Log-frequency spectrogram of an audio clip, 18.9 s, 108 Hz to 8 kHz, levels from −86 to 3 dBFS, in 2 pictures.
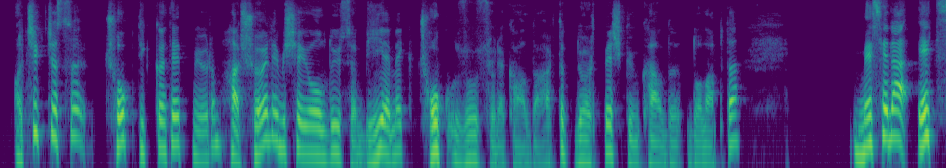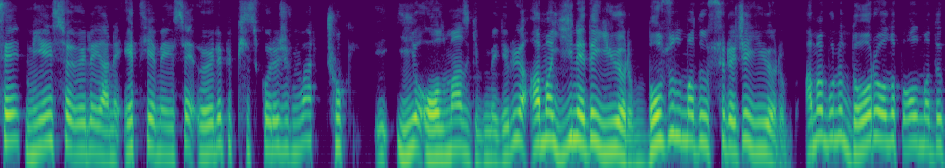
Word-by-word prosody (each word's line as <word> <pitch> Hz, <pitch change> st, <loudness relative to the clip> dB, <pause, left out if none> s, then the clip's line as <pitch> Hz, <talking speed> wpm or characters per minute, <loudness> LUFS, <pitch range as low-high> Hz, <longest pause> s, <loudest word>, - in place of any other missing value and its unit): Açıkçası 250 Hz, -4 st, -4 dB, 0.2 s
çok 205 Hz, +2 st, -1 dB
dikkat 175 Hz, +2 st, -5 dB
etmiyorum. 195 Hz, -3 st, -5 dB
Ha, -, -, 0 dB
şöyle 215 Hz, +6 st, -1 dB
bir 180 Hz, -, -5 dB
şey 170 Hz, -1 st, -3 dB
olduysa, 155 Hz, -, -4 dB
bir 110 Hz, -, -8 dB
yemek 165 Hz, +2 st, -1 dB
çok 165 Hz, +2 st, +1 dB
uzun 125 Hz, -1 st, -9 dB
süre 100 Hz, -6 st, -14 dB
kaldı 85 Hz, -1 st, -15 dB
artık -, -, -11 dB
4-5 115 Hz, +8 st, -6 dB
gün 110 Hz, -4 st, -12 dB
kaldı 100 Hz, -3 st, -10 dB
dolapta 100 Hz, -, -6 dB, 1.1 s
mesela 210 Hz, +9 st, +4 dB
etse, 215 Hz, 0 st, +4 dB
niyeyse 195 Hz, +4 st, 0 dB
öyle, 170 Hz, +1 st, -1 dB
yani 145 Hz, -2 st, -1 dB
et 185 Hz, +4 st, -3 dB
yemeğiyse 165 Hz, 0 st, -2 dB
öyle 170 Hz, +4 st, 0 dB
bir 195 Hz, -, -8 dB
psikolojim 175 Hz, 0 st, -4 dB
var, 210 Hz, +1 st, -4 dB
çok 195 Hz, -1 st, -4 dB, 0.3 s
i 150 Hz, 0 st, -7 dB
iyi 170 Hz, +2 st, +2 dB
olmaz 155 Hz, +2 st, +4 dB
gibime 135 Hz, 0 st, -7 dB
geliyor 210 Hz, -, 0 dB
ama 205 Hz, +5 st, +6 dB
yine 210 Hz, +2 st, +4 dB
de -, -, +7 dB
yiyorum. 165 Hz, -, +2 dB
Bozulmadığı 215 Hz, -1 st, +4 dB
sürece 210 Hz, +1 st, 0 dB
yiyorum 175 Hz, -4 st, -1 dB
ama 215 Hz, +7 st, +1 dB
bunun 230 Hz, -5 st, -1 dB
doğru 205 Hz, +7 st, +5 dB
olup 215 Hz, -2 st, +1 dB
olmadığı 195 Hz, -1 st, -1 dB
180 Hz, 155 wpm, -23 LUFS, 150-210 Hz, 1.1 s, de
